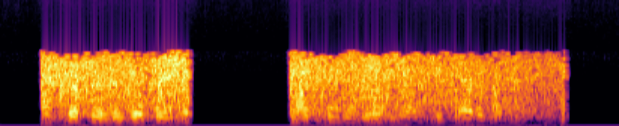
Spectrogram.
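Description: Air traffic control radio: two short, tinny transmissions of a voice whose words are unclear.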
